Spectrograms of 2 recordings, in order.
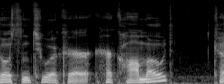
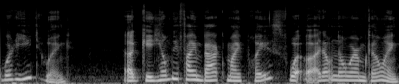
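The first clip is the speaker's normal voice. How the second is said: put-on very high, halting, small little-girl voice; 10 semitones higher than usual. Playing a little girl who seems to be sleepwalking: acting a sleepwalking little girl. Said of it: "play, uh, the little girl right now".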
